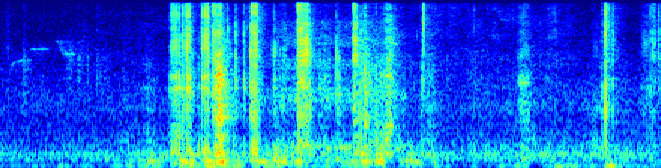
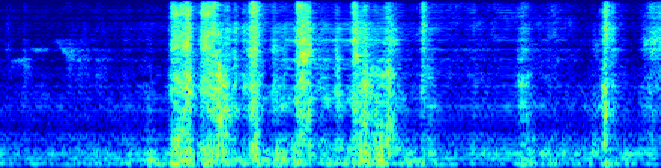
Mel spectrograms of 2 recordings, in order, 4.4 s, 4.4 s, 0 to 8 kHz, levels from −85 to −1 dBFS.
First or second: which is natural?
first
